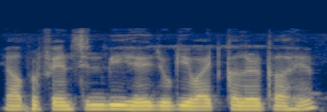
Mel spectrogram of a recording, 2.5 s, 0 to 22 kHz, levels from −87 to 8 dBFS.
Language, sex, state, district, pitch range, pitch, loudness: Hindi, male, Arunachal Pradesh, Lower Dibang Valley, 115-130 Hz, 120 Hz, -12 LUFS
